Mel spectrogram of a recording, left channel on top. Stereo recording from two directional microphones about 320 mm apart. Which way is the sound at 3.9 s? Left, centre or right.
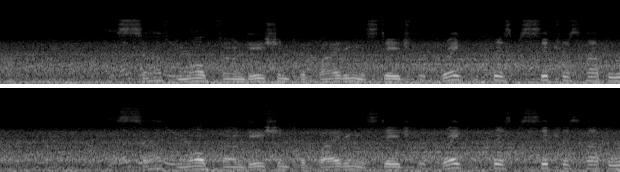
Left.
